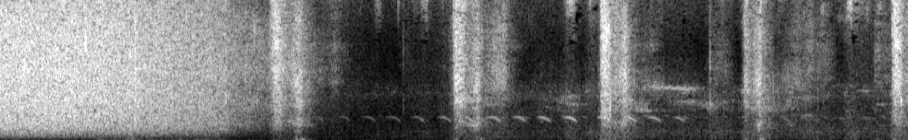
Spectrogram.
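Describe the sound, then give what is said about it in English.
A soft rushing swish fades into scattered, crackling rustles of something moving in tree branches, like leaves and twigs being disturbed, with a faint rapid high chirping in between. No one speaks. “It sounds like something is rustling in the branches.”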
